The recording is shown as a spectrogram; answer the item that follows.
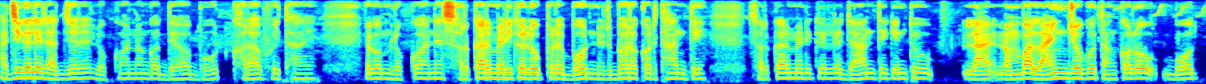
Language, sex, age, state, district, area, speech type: Odia, male, 30-45, Odisha, Ganjam, urban, spontaneous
